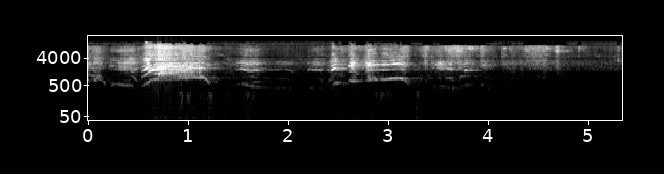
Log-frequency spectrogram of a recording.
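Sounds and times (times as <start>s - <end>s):
person screaming while falling off a ledge: 0.0s - 1.8s
laughter: 1.4s - 3.9s.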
